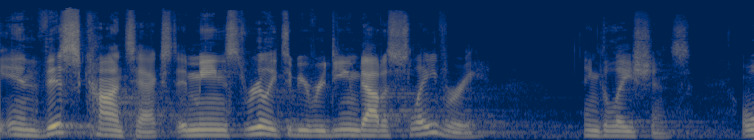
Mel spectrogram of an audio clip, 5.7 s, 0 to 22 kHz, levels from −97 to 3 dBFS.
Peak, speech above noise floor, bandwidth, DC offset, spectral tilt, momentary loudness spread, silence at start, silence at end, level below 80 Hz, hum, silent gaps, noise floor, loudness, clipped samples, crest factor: -20 dBFS; 33 dB; 17 kHz; under 0.1%; -3.5 dB/octave; 15 LU; 0 s; 0 s; -88 dBFS; none; none; -74 dBFS; -41 LUFS; under 0.1%; 22 dB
